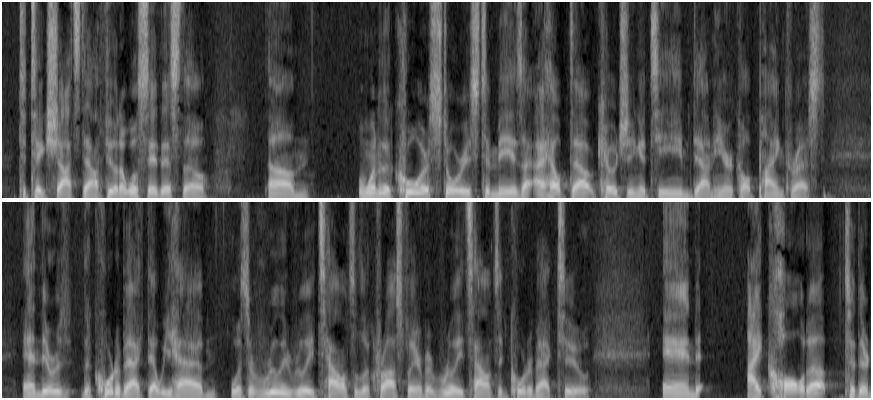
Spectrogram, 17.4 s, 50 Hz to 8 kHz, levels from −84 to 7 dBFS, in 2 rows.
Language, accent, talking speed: English, American, 190 wpm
